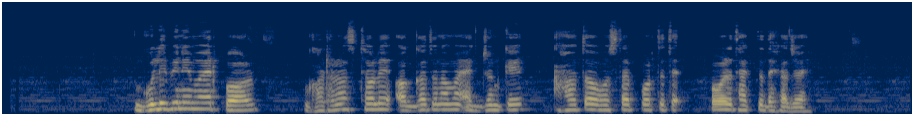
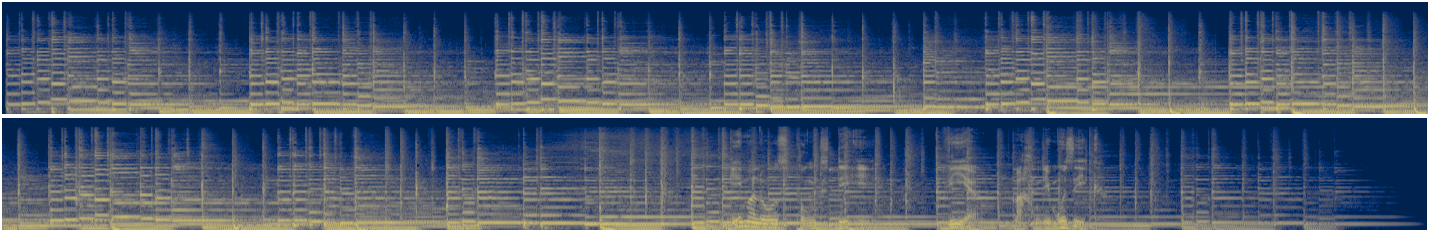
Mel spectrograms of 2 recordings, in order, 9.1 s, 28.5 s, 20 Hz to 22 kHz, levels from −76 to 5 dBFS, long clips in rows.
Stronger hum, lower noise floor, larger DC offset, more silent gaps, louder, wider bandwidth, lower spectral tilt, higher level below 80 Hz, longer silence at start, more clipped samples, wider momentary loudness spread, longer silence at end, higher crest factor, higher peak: neither; first, -55 dBFS vs -45 dBFS; neither; neither; second, -23 LUFS vs -16 LUFS; second, 10.5 kHz vs 16 kHz; about the same, -6 dB/octave vs -5.5 dB/octave; second, -74 dBFS vs -24 dBFS; first, 1.3 s vs 0.05 s; neither; first, 11 LU vs 8 LU; first, 1 s vs 0.5 s; first, 20 dB vs 14 dB; second, -4 dBFS vs 0 dBFS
